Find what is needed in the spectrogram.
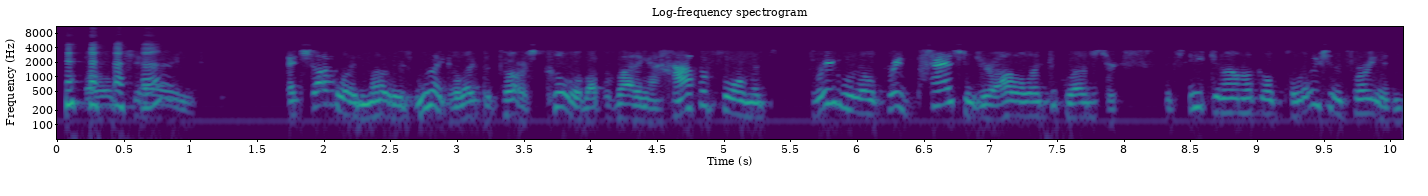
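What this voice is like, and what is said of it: Speaks with a noticeable accent. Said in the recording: “I get to hear your fabulous accent.”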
